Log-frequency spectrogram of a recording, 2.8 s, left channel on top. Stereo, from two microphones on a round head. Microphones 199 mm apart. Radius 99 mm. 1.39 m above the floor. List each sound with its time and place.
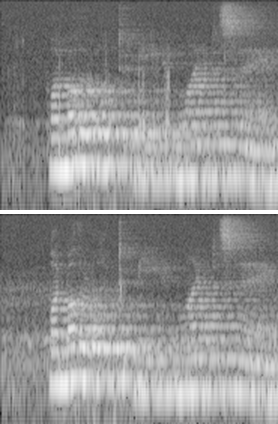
0.5 s a woman speaking: 40° right (ahead or behind), 0.8 m; by 2.7 s 5° right (ahead or behind), 2.5 m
